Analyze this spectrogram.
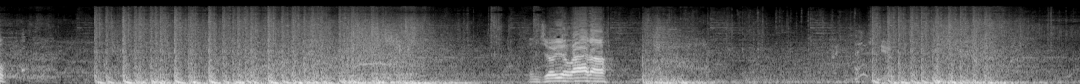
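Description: A weapon fires in loud, rapid bursts.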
